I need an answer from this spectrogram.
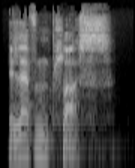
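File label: "eleven-plus", British English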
